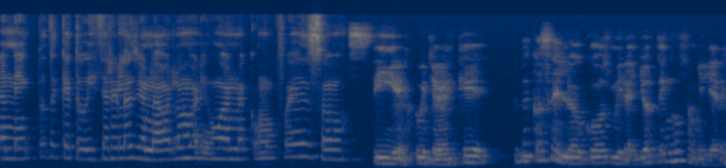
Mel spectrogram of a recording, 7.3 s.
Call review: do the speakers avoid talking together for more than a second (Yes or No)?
Yes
